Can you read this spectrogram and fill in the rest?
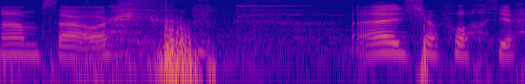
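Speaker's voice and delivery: ordinary talk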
